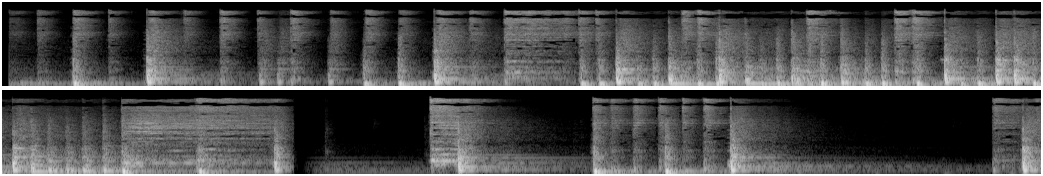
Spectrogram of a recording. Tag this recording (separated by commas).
playing cymbal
